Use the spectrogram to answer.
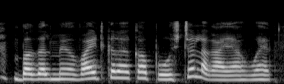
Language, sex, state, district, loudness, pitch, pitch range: Hindi, male, Jharkhand, Garhwa, -16 LUFS, 240 Hz, 225-285 Hz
